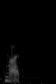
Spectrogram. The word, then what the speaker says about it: Tut: Well, for one, his name rhymes with butt. I don't care. I'm gonna have a big, fat Egyptian wedding. Spoiler alert, King Tut dies young.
